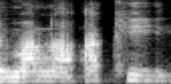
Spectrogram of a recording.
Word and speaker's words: manaaki: The manaaki.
